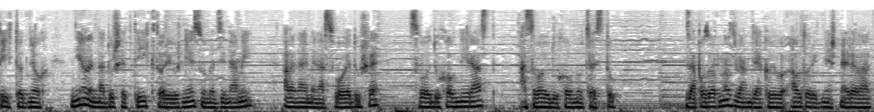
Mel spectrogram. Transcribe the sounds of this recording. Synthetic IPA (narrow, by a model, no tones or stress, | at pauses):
t̪iːxt̪ɔd̪ɲɔx | ɲɪɛlɛnːad̪uʃɛt̪iːxkt̪ɔɾiːuʒɲɪɛsuːmɛd͡zinami | alɛnajmɛnasʋɔjɛd̪uʃɛsʋɔjd̪uxɔʊniːɾast̪ | asʋɔjud̪uxɔʊnuːt͡sɛst̪u | zapɔzɔɾnɔzɟʋaːmɟakujuːʔaʊt̪ɔɾid̪ɲɛʃnɛjɾɛlaːt͡s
